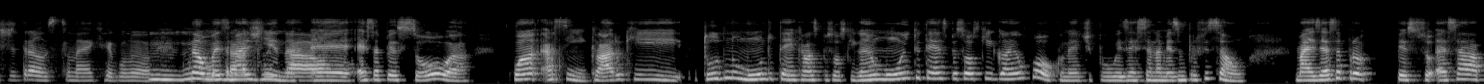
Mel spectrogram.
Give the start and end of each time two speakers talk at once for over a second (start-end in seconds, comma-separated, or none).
1.5-3.4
